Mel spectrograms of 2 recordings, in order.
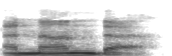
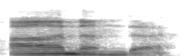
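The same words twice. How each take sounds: First: The first vowel is short. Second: The first vowel is long. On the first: The speaker calls it wrong. "English speakers say ananda. Wrong" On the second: The speaker calls it right. "It's a longer vowel"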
